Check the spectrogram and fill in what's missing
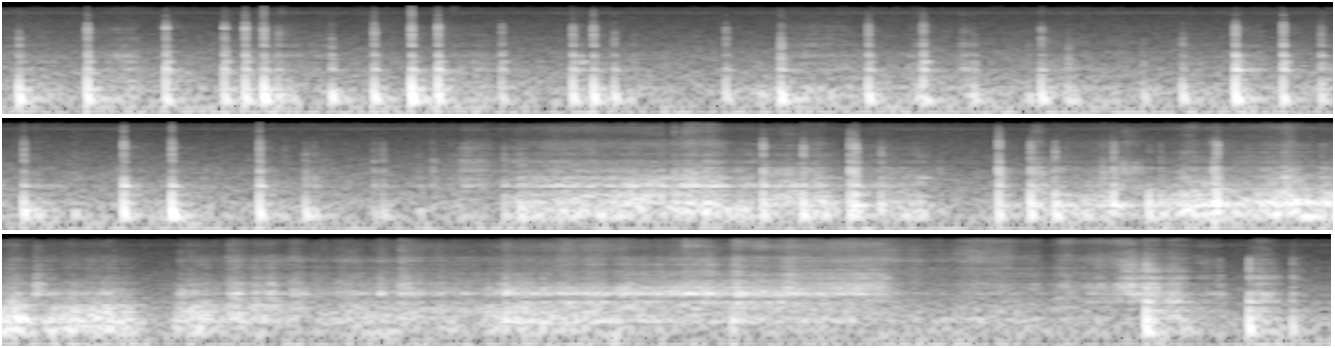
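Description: One hand with medium-length, black-painted nails taps quickly across a large, solid, light maple butcher-block tabletop, making short, dry, low wooden knocks for the first several seconds. Then the nails scratch and rub the wood in longer, steady stretches of grainy noise, broken by a few more taps, with a final cluster of taps near the end.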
